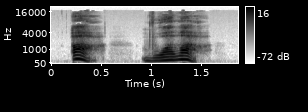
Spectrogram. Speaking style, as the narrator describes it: cried the magistrate, shaken in spite of himself

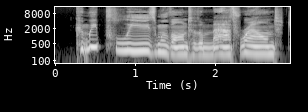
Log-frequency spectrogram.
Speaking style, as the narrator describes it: JP whined

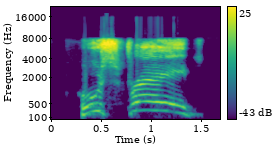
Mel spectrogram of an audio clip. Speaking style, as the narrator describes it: scream

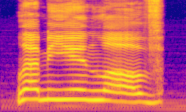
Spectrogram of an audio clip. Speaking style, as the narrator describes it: yelling

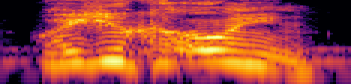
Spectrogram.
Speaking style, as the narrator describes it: I hissed

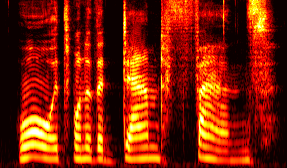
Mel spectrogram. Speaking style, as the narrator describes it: James spat out

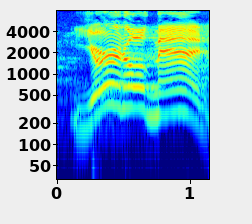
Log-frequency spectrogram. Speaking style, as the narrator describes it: I yelled

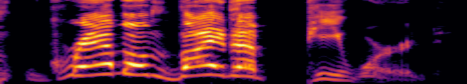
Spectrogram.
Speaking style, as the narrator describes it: Burke, who shouted at them

